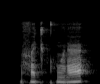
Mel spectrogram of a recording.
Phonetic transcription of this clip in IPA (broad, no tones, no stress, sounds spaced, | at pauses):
f æ t͡ʃ kʷʰ ɛ̃ ɾ æ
